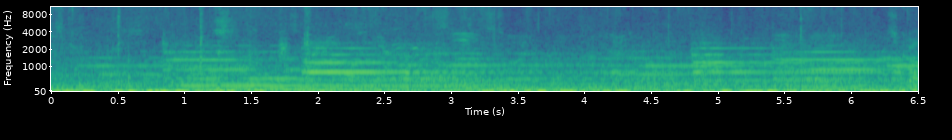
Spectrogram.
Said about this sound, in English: And we're about to hear Big Ben chime 11:30 in about 10 seconds. Well, not Big Ben. Yeah, you'll hear the other bells just doing the half past.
